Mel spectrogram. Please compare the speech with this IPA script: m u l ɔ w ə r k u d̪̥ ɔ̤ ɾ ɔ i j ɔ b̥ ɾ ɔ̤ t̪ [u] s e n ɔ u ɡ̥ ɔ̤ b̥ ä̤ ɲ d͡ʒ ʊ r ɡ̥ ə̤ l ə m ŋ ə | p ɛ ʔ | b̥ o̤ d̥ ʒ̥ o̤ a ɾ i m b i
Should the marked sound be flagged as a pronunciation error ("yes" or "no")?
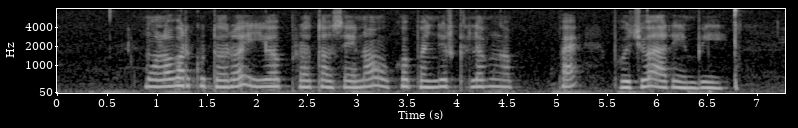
yes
